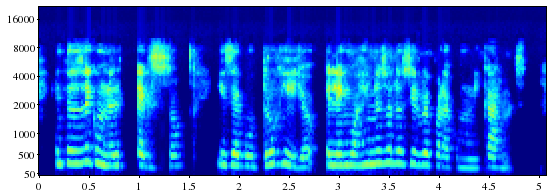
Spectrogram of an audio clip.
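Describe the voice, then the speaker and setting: A woman with a slight paisa accent speaks at a moderate pace, her high-pitched voice dark and mellow in tone and her intonation fairly even. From Colombia, Antioquia (paisa). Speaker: university student. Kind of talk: academic presentation.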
